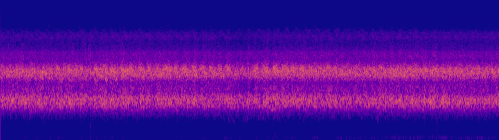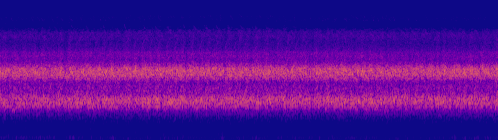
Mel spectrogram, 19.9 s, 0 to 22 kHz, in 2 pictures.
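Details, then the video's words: In 2021, while rice was being sown, small frogs chorus in front of a house. A thick, continuous wall of overlapping croaking and trilling holds steady for the whole stretch, without gaps, voices or other animals. "ฟินๆกับเสียงเขียดร้องหน้าบ้าน ตอนหว่านข้าวเตรียมปลูกปี2021"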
